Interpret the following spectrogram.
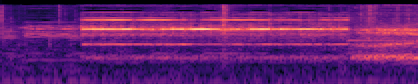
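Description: Animated Halloween antique-telephone prop switching on suddenly about half a second in with a loud, steady electronic ring tone, which gives way near the end to a distorted recorded voice.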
